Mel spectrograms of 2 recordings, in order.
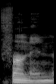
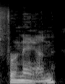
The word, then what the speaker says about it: Fernan: If you see it if you see the word, you would think it's pronounced Fernan or some other way, but it's Fernan.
